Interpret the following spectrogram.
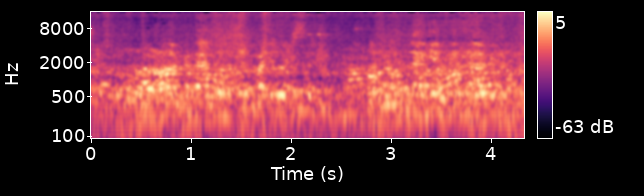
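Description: Several people talking at once, with overlapping voices and no single clear speaker.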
